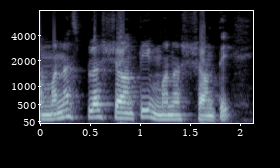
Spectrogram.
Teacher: ಸಂಧಿ ಪದದಲ್ಲಿ ಸಕಾರದ ಬದಲಾಗಿ ಶಕಾರ ಆಗಮವಾಗುವುದು ಅಥವಾ ಬರುವುದನ್ನು ನಾವು ಚುತ್ವ ಸಂಧಿ ಅಂತೇಳಿ ತಿಳ್ಕೊತೀವಿ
